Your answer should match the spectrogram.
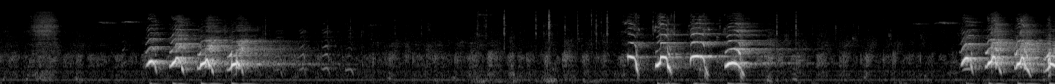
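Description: Husky sled dogs barking in short, high calls that drop in pitch, three or four at a time: a burst about a second and a half in, another around six and a half seconds, and a new burst starting just before the end.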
